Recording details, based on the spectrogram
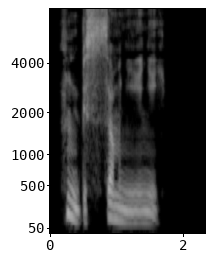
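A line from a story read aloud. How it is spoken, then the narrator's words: Man's grunt. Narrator (Russian): хмыкнул мужчина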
